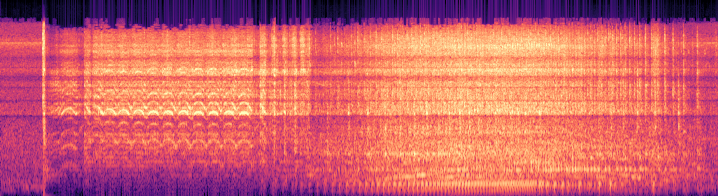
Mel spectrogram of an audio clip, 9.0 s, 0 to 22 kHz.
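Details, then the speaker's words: Free Ford 2600 tractor, fuel can nearly empty, fuel pump line cut and not sucking, plug wires popping off: cranks, catches and runs unevenly, surging and sagging; fuel delivery starvation, a fuel pump to be fitted. "definitely have fuel delivery issues it's just not it's not feeding enough fuel and we're probably about out in our can here too we are pretty much out of fuel but it runs"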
